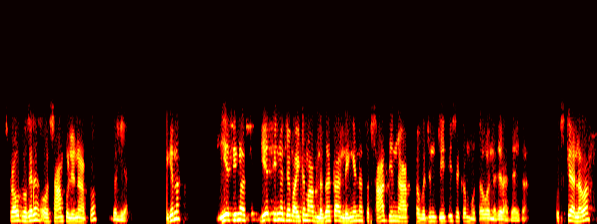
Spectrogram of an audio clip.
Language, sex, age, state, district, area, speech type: Hindi, male, 45-60, Rajasthan, Jodhpur, urban, conversation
